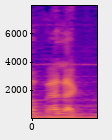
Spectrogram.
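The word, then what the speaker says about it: Valac: वो एक्चुअली में था जिसका नाम था वी ए एल एस C pronunciation से था बालक बट स्पेलिंग में लास्ट में सी था और बहुत पुरानी 15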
